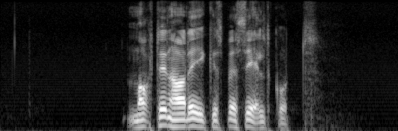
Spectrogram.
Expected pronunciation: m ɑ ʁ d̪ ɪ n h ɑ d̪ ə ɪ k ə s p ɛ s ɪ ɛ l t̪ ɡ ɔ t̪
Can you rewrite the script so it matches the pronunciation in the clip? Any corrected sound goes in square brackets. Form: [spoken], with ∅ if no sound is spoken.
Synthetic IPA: m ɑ ʁ [t̪] ɪ n h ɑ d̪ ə ɪ k ə s p ɛ s ɪ ɛ l t̪ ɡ ɔ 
